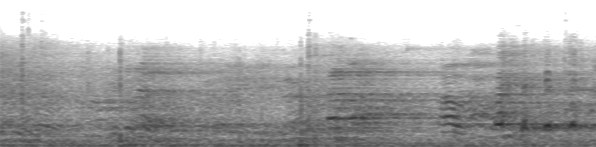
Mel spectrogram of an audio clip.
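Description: Badminton rackets hitting a shuttlecock, a few short sharp strikes, with players' voices in the background.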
